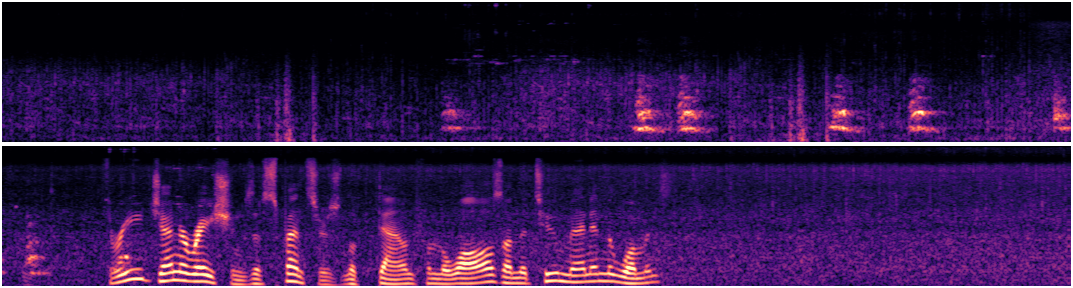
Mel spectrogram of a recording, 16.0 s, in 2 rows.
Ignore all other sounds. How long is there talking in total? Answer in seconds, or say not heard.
5 s.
